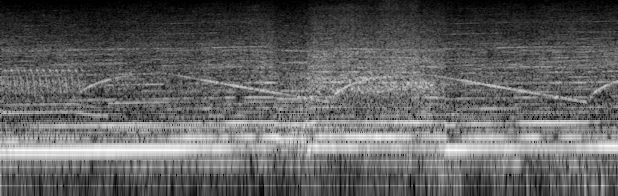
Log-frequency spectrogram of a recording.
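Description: A police siren wails.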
